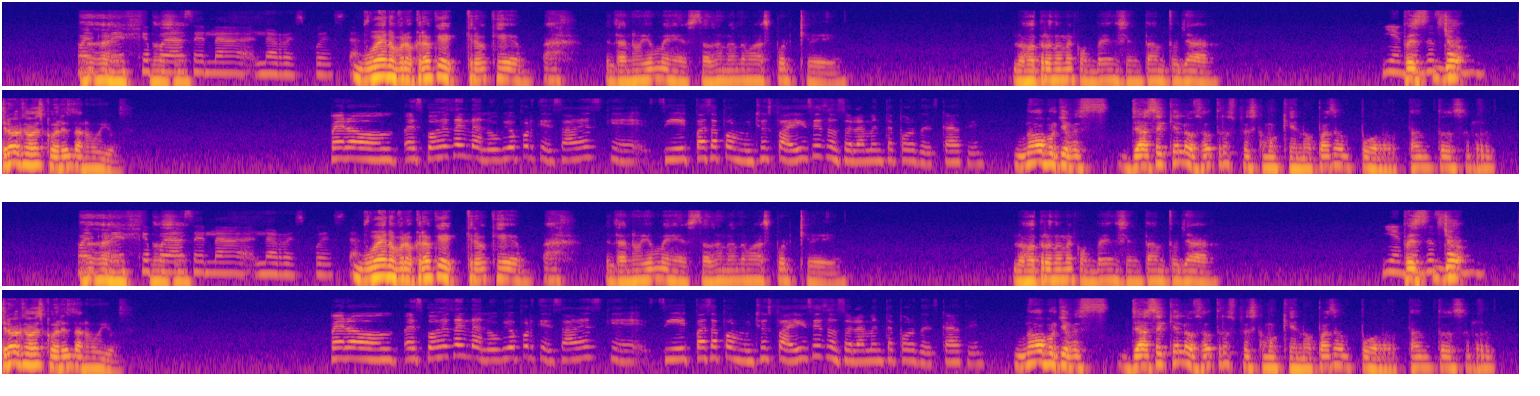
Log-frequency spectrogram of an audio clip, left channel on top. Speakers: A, on the right (about 75°); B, in the centre.
A: ¿Cuál
B: Ay,
A: crees que
B: no
A: pueda
B: sé.
A: ser la, la respuesta?
B: Bueno, pero creo que, creo que ah, el Danubio me está sonando más porque Los otros no me convencen tanto ya.
A: Y entonces,
B: Pues yo
A: cua-
B: creo que voy a escoger el Danubio.
A: pero ¿escoges el Danubio porque sabes que sí pasa por muchos países o solamente por descarte?
B: No, porque pues ya sé que los otros pues como que no pasan por tantos r-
